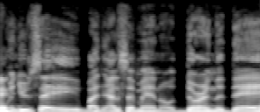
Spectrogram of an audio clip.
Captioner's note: speaking In Foreign Language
